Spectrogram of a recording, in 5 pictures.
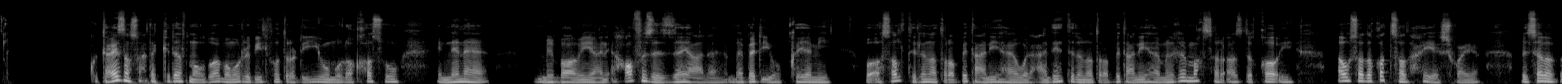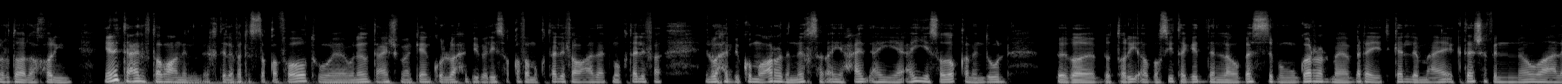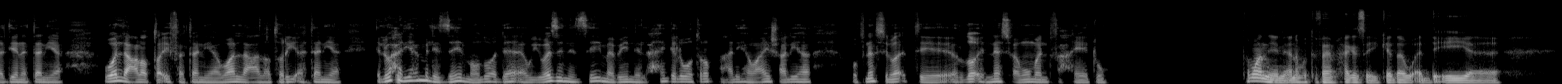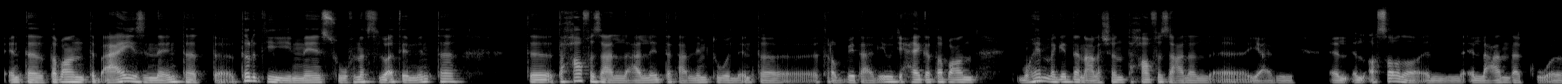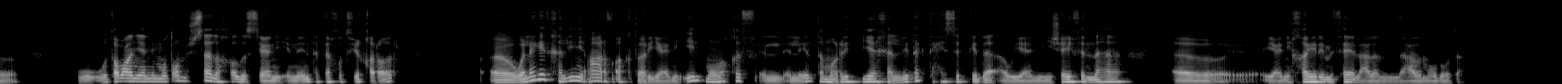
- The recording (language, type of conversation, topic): Arabic, advice, إزاي أقدر أحافظ على شخصيتي وأصالتي من غير ما أخسر صحابي وأنا بحاول أرضي الناس؟
- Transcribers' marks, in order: tapping; unintelligible speech; unintelligible speech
